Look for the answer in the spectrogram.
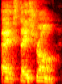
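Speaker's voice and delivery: normal talking voice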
